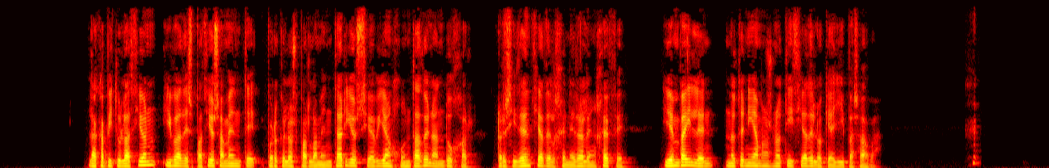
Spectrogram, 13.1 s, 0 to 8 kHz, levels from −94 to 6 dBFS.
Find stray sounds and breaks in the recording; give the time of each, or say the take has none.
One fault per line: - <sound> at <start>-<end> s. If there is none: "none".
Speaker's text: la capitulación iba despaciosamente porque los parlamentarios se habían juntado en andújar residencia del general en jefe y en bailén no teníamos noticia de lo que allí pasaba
- laugh at 12.1-12.3 s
